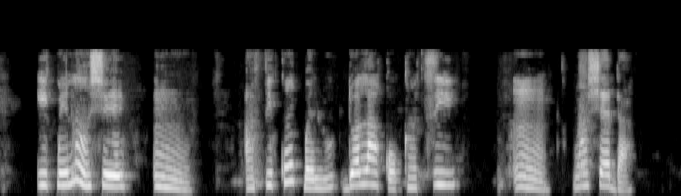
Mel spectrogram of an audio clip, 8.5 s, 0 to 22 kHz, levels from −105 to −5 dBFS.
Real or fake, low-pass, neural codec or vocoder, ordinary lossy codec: real; 7.2 kHz; none; none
